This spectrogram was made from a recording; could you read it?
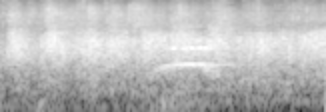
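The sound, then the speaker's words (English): A crowd applauds steadily for guest Phil Plait, known as the Bad Astronomer, a dense wash of many hands clapping at an even, sustained level, with a faint whistle-like tone briefly rising above the clapping. “Let's get a nice big round of applause for Phil Plait, also known as the Bad Astronomer.”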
